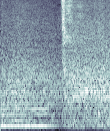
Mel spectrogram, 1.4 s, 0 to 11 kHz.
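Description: A 2017 Jaguar F-Type V6 with its exhaust valve open, a loud deep droning exhaust note that holds steady, then drops away into a rougher, lower rumble after a sharp burst midway.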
